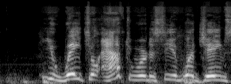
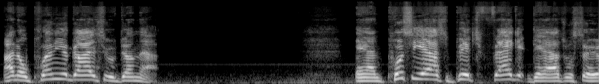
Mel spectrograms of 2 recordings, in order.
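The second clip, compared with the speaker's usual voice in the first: ordinary talk, nothing marked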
